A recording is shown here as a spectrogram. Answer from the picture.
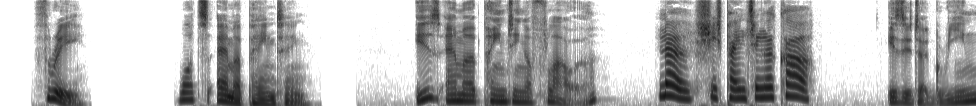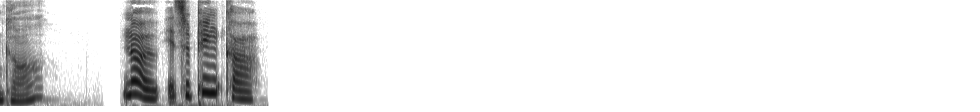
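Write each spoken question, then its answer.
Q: What's Emma painting?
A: a pink car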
